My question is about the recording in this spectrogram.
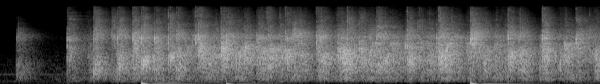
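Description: An audience bursts into loud, dense applause a little under a second in, after a brief sound that fades quickly.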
